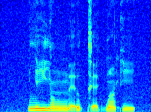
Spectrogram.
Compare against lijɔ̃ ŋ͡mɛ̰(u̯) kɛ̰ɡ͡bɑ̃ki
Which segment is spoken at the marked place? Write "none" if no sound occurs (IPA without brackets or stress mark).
u̯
